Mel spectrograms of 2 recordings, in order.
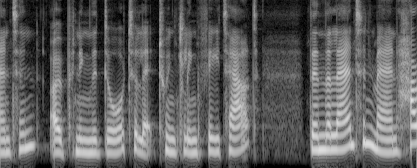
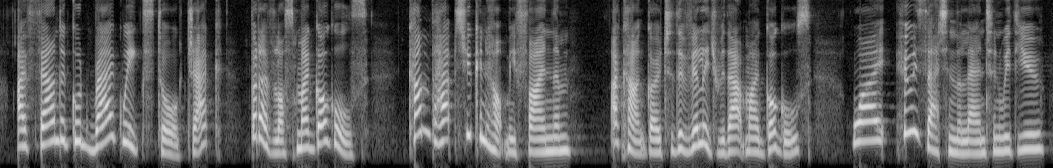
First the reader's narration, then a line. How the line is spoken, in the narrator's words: the jolly little witch called out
